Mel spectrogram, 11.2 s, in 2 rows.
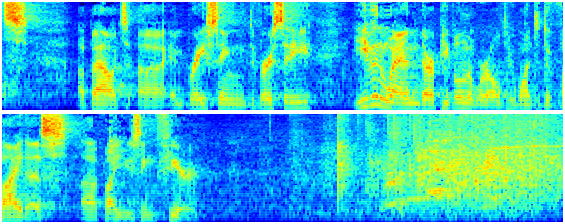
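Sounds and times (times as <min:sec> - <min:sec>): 
speech: 0:00.8 - 0:07.7
audience applause: 0:09.0 - 0:11.2
faint cheering voices: 0:09.2 - 0:11.2.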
